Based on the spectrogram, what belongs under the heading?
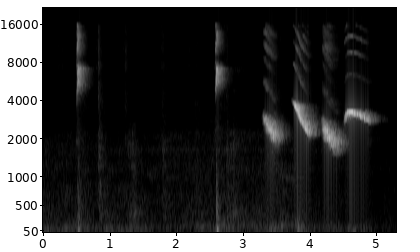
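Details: Two sharp clicks precede a green-winged saltator's "bom dia seu Chico" song, taped 11 September at 2:30 pm: three descending slurred whistles followed by a longer level note, delivered as one bright phrase.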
